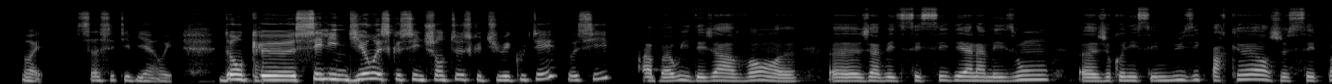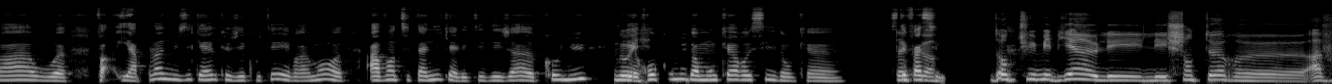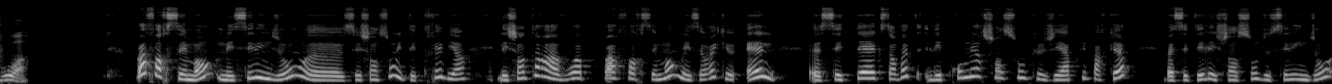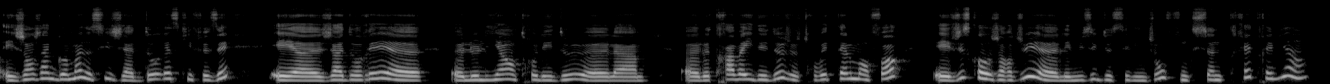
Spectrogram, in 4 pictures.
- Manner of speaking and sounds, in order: chuckle; chuckle
- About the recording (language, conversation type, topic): French, podcast, Comment décrirais-tu la bande-son de ta jeunesse ?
